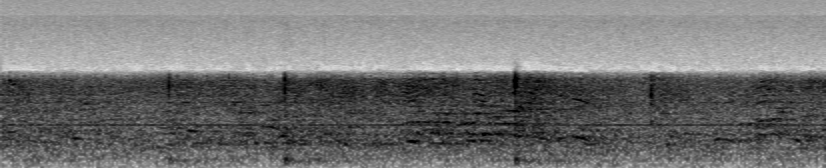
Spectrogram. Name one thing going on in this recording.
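A basketball bounces on a hardwood court.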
